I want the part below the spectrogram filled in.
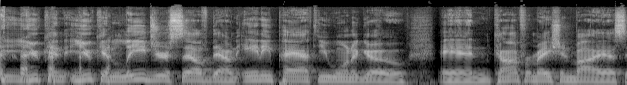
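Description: Folksy male radio advisor, mid-pitched. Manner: folksy, emphatic, halting with repeated phrases. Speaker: radio show host, financial advisor. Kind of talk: conversational financial advice talk.

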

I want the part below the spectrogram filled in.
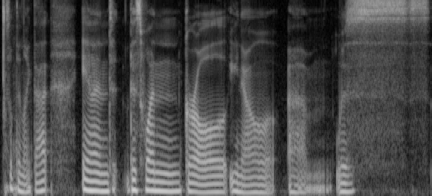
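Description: A woman's voice: extremely low pitch, flat delivery, drawn-out words, gravelly, a little mellow, clean tone. A woman in her thirties co-hosting a podcast, chatting casually and reflectively, thinking aloud in a rambling way. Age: 30s. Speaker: podcast co-host.

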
